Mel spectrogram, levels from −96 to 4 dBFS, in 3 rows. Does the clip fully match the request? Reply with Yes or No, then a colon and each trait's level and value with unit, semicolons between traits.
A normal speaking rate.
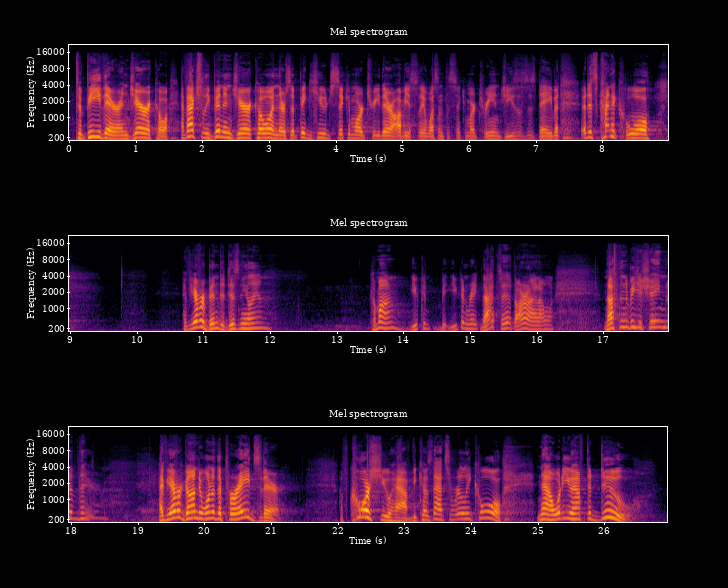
Yes: average, 185 wpm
